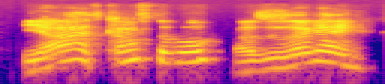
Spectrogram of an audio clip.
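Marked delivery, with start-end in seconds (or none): 0.1-1.1 lightly voiced young son, higher; a hint of a carefree kid; a kid shrugging it off, pitched up; son's reply. Voicing young son's casual reply. 1.5-1.9 amused okay that breaks into a laugh; laughing along as he lets it go. Real, not acted. Giving in to son, laughing.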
